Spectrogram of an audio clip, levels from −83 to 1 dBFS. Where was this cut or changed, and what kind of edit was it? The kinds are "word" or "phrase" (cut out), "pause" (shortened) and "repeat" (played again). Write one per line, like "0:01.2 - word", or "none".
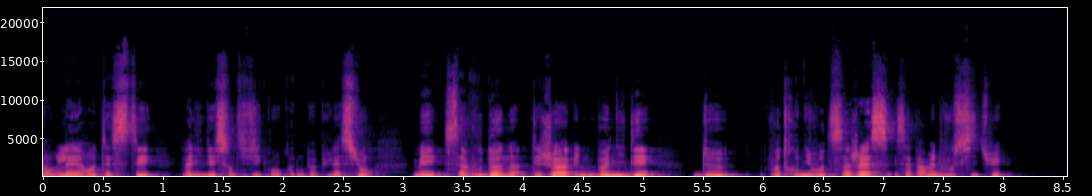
none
